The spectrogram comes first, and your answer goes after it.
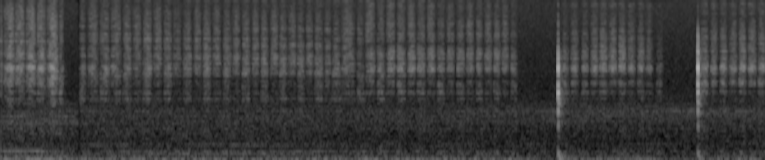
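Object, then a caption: Chalk stick on a wood-framed chalkboard. A white chalk stub held in the fingertips scratches and rubs dense short strokes onto a solid, flat blackboard in a wooden frame. It makes a steady, bright, gritty scratching with a low rumble beneath. Two sharp ticks stand out near the end.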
